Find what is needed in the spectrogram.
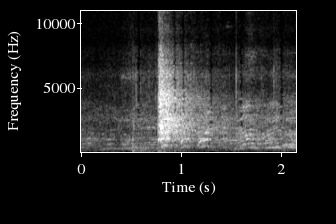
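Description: A single sharp smack a little under a second in, ringing briefly in the hall, over men talking close by.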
